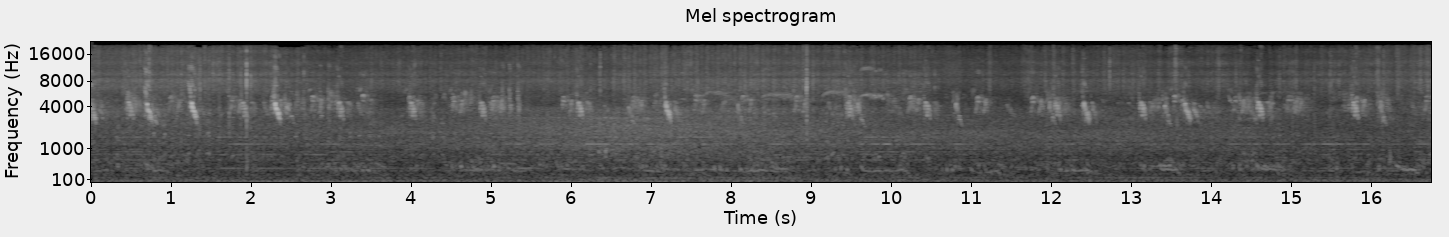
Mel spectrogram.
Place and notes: hundred pidgeons on a concrete structure above the road, which disappears into a tunnel here.
(tech: SD702, Audio Technica BP4025)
